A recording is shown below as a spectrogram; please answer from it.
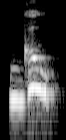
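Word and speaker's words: goût: and there's the word goo the t is silent here goo oh use the sound of O Okay so this means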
